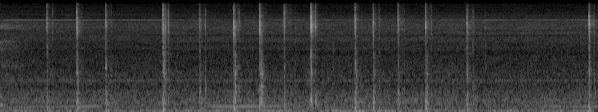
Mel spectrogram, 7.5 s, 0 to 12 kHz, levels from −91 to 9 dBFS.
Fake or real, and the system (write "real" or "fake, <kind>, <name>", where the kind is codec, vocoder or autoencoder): real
